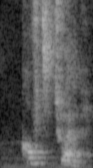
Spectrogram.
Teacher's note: any voiceless consonant sound taking ed that ed is t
